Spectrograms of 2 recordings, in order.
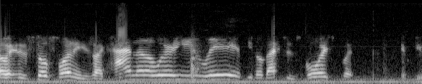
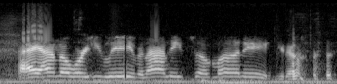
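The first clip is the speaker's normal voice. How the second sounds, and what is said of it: Redneck voice, Dale Gribble impression. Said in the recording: “doing an impression of his brother, just his redneck brother”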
